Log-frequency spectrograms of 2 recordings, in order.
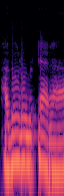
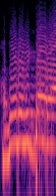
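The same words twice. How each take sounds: First: Said in the usual way. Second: High, projected platform call; ringing orator's challenge; rousing rhetorical question. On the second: Real, not acted. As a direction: throw the question out to the crowd. Repeats question loudly to rouse crowd.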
